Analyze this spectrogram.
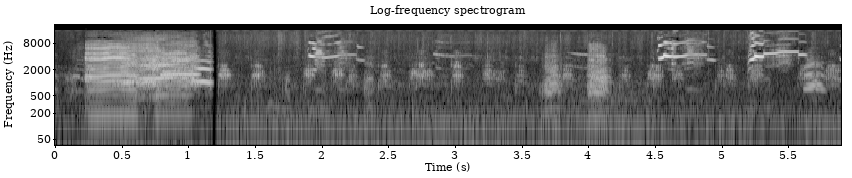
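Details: A swan goose in apparent need of help gives one loud, nasal, trumpeting honk lasting about a second, then quieter high chirps from small birds and background noise follow.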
